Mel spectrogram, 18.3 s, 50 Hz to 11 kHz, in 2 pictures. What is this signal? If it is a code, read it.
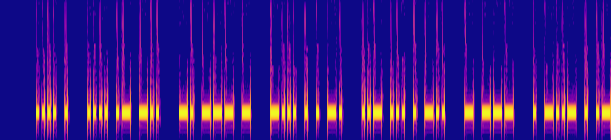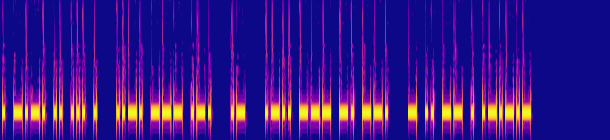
Morse code, heard as a keyed tone, about 28 wpm, 700 Hz. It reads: HE HAD NOT BEEN USED TO EXERCISE FOR A LONG TIME.
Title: Sentences from Top 1000 Words - Review Part 4 - 28wpm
